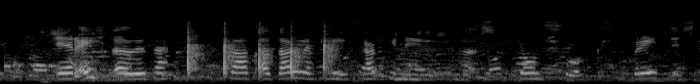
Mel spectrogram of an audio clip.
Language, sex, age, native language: Icelandic, female, 13, Icelandic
